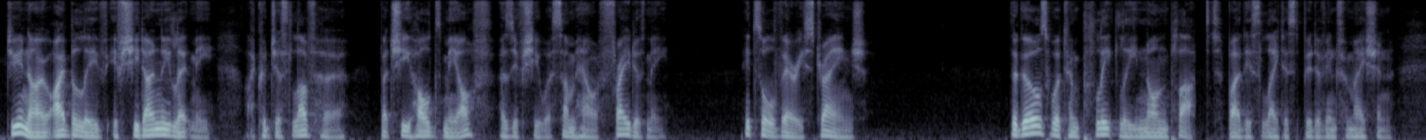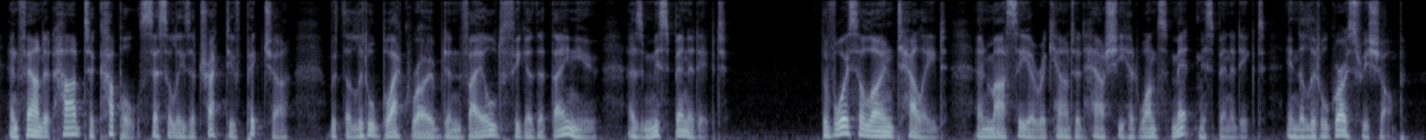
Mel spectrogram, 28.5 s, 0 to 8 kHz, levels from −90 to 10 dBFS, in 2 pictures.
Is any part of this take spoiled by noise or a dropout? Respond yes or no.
yes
